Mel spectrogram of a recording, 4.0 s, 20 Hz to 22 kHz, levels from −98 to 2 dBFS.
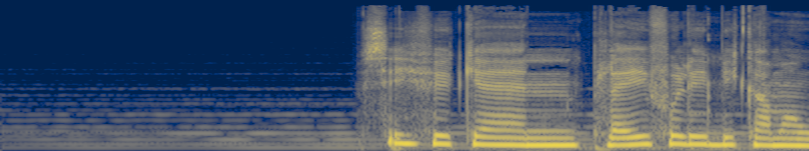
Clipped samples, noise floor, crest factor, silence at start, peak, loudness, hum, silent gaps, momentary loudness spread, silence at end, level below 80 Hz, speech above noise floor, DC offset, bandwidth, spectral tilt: under 0.1%; -53 dBFS; 14 dB; 1.8 s; 0 dBFS; -13 LUFS; none; none; 3 LU; 0 s; -52 dBFS; 41 dB; under 0.1%; 17.5 kHz; -5.5 dB/octave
